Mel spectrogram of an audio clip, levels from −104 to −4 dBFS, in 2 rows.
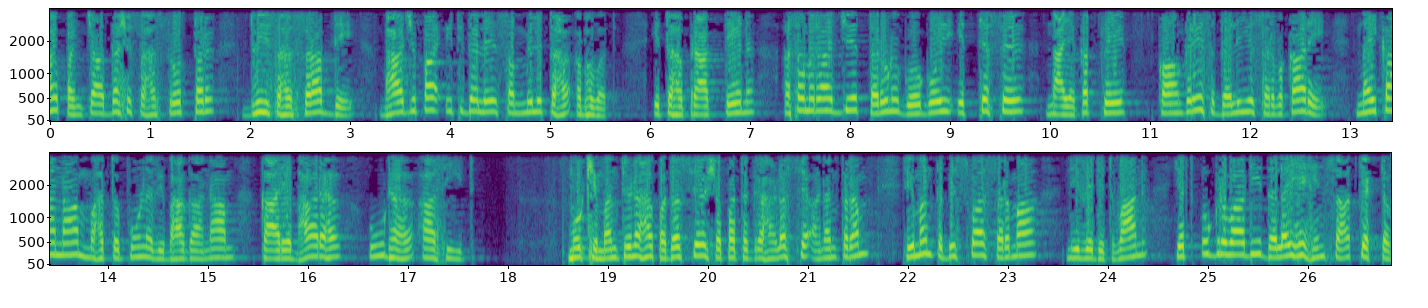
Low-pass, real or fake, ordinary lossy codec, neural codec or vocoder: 3.6 kHz; real; none; none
